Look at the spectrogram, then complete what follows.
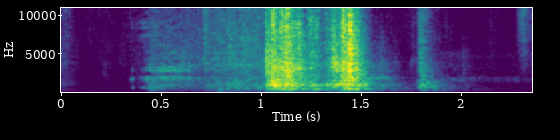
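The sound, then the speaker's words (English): A metal box is shifted aside with a few scraping, clunking knocks of varying loudness, the heaviest two close together near the middle, then a softer final bump. “And move that metal box out of the way.”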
